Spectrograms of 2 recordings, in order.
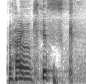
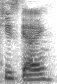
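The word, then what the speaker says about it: Ky Kiske: Kai Kisk. Kisk. But Fuck you, Xrd. I think it's supposed to be pronounced Kisuke. That's what everyone thought, but in Xrd it was Kai Kisk.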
